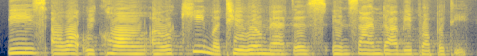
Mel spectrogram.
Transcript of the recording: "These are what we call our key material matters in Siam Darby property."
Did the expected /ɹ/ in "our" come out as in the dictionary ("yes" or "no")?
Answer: no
